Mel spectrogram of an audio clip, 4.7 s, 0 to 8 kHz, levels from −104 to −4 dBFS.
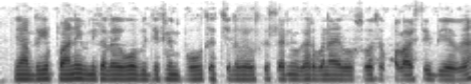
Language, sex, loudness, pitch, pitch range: Maithili, male, -31 LUFS, 120 Hz, 115-125 Hz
